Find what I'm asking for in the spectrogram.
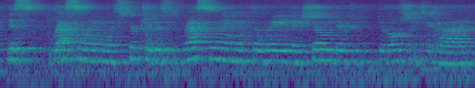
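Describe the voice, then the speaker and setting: A middle-aged woman priest reading a sermon from the pulpit, measured, slowing down to stress key phrases. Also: medium pitch, slight background noise. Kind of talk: read sermon. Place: large church sanctuary. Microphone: pulpit mic at a distance. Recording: echoey church hall from far off.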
